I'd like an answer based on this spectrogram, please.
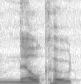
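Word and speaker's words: Nellcôte: The next place that they end up recording is called Nelcote, France, and I say coat even though it's spelled cot, but it has one of those funky accents over Yeah. the O's.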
